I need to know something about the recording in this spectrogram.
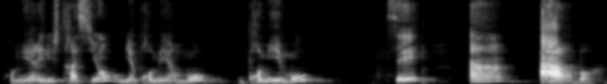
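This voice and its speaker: Slow, patient woman teaching young children. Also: fairly high pitch, expressive, a little mellow. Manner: slow, patient, drawing out words syllable by syllable; asks questions to young pupils and praises them. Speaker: primary school French teacher. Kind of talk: televised distance-learning lesson.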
